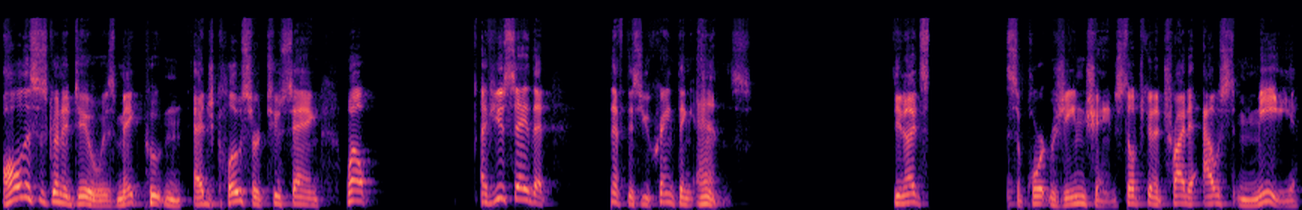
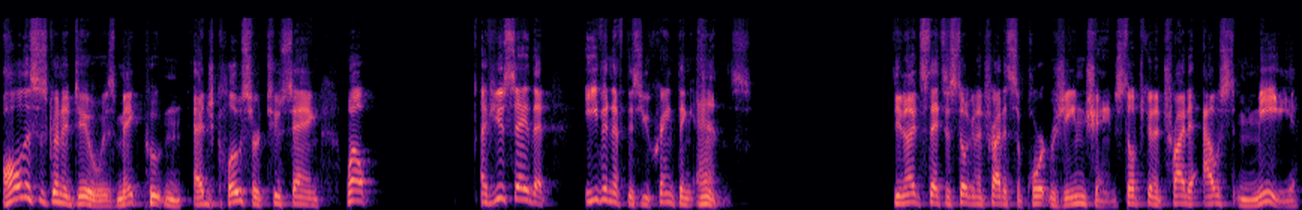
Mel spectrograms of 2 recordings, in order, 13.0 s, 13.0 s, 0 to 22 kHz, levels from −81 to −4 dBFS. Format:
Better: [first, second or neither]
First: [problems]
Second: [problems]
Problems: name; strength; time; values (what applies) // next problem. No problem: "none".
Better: second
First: audio cutting out; at 6 s and at 9.5 s for 1 s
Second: none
